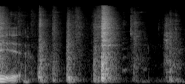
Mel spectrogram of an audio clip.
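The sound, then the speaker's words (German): Indistinct chatter and activity from a group of people at a small staff Christmas party, a busy murmur of several voices in bursts, fairly quiet, in the background. “Man hört hinten im Hintergrund geschäftiges Treiben.”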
